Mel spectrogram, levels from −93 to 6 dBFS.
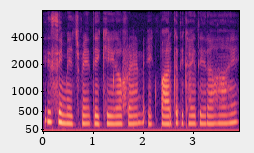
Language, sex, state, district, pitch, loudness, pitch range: Hindi, female, Rajasthan, Jaipur, 200 Hz, -18 LUFS, 195-210 Hz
